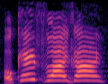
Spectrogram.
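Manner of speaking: put-on very high, loud kid's yell. Boy giving up the game, loud high yell. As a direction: holler it across the yard. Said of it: "yelled Buzz".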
